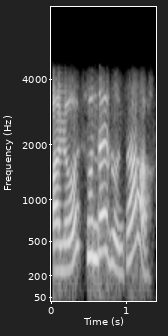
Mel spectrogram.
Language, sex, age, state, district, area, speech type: Nepali, female, 30-45, West Bengal, Kalimpong, rural, conversation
